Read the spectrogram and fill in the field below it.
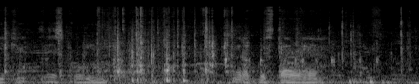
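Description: A plastic game controller clatters as a hand lifts it from a glass shelf.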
